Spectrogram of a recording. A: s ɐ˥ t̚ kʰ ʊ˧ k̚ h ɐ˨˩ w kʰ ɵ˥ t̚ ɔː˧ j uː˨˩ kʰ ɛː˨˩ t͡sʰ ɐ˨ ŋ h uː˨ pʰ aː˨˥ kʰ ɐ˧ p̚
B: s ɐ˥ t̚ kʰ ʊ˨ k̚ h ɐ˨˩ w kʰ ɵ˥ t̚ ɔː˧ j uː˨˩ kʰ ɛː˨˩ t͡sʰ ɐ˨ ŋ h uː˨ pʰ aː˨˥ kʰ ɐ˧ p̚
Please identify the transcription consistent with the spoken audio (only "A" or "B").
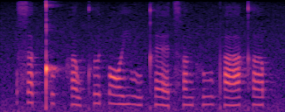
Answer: A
